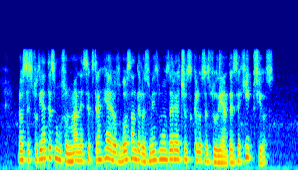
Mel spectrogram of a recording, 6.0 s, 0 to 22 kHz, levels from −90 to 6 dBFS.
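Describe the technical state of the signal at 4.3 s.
At 4.3 s the speech is intact, with no fault at that moment, only the HD Voice band limit, which leaves nothing above about 7.5 kHz.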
